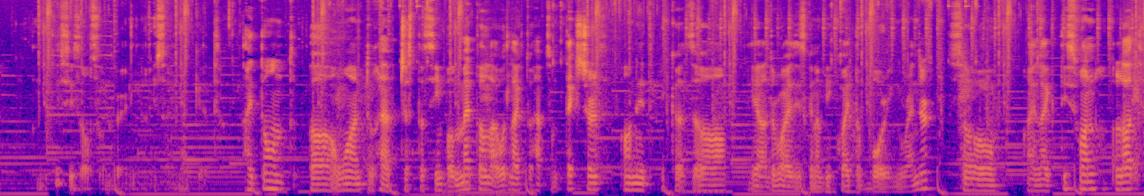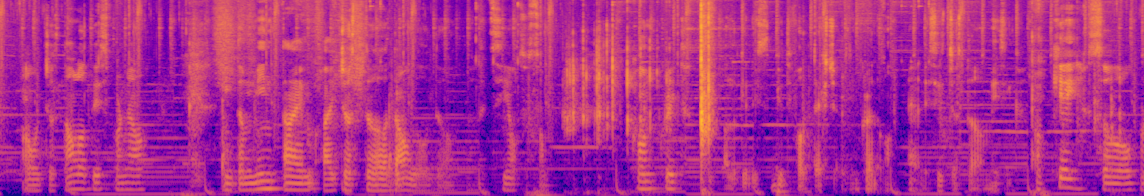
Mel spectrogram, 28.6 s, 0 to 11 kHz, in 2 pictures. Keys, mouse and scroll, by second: 28.2 F3.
